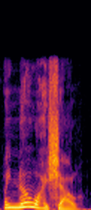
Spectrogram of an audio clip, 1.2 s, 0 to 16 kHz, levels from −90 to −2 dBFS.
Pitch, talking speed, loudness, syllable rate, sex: 210 Hz, 195 wpm, -14 LUFS, 3.9 syllables/s, male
